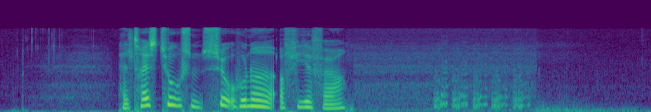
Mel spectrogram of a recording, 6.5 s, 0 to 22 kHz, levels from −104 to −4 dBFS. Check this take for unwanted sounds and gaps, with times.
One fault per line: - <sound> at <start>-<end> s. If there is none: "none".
- laugh at 4.3-5.3 s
